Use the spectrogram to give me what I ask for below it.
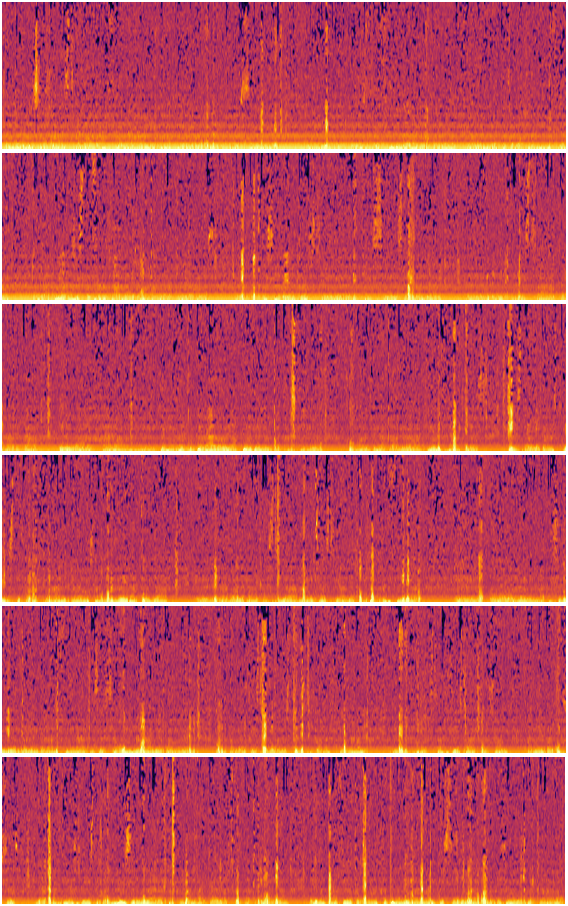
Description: La directora general de Turismo, Comercio y Artesanía, Ana Isabel Fernández Samper, habla de otras actividades que tienen lugar en la Sierra Norte de Guadalajara y que también cuentan con el patrocinio del Gobierno regional.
